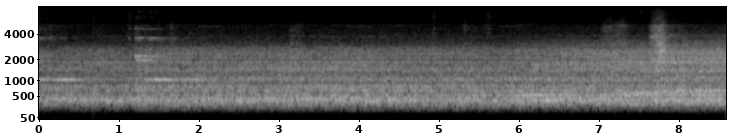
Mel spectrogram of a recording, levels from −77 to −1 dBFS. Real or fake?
real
